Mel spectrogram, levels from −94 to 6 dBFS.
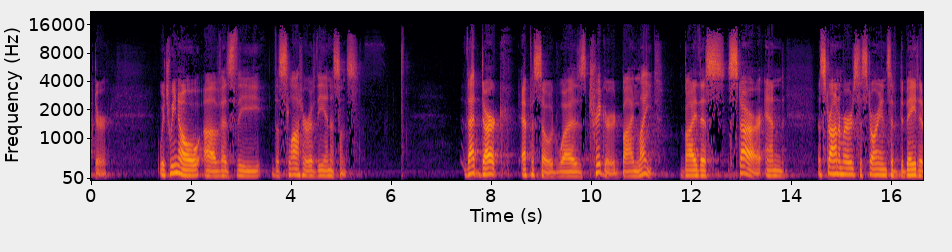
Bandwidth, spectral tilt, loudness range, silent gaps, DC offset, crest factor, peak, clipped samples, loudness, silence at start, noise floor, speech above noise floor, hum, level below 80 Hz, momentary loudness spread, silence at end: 16 kHz; -4 dB/octave; 6 LU; none; under 0.1%; 22 dB; -2 dBFS; under 0.1%; -22 LUFS; 0 s; -66 dBFS; 45 dB; none; -64 dBFS; 14 LU; 0 s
